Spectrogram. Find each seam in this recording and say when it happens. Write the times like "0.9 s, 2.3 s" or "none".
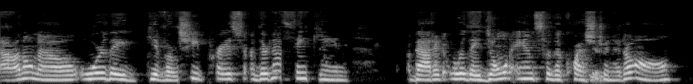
1.8 s, 2.8 s

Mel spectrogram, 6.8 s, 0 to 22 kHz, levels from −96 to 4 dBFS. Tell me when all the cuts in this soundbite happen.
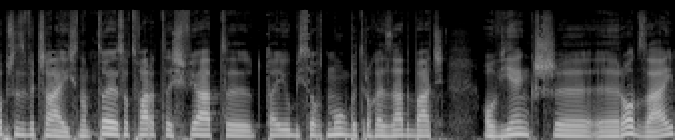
none

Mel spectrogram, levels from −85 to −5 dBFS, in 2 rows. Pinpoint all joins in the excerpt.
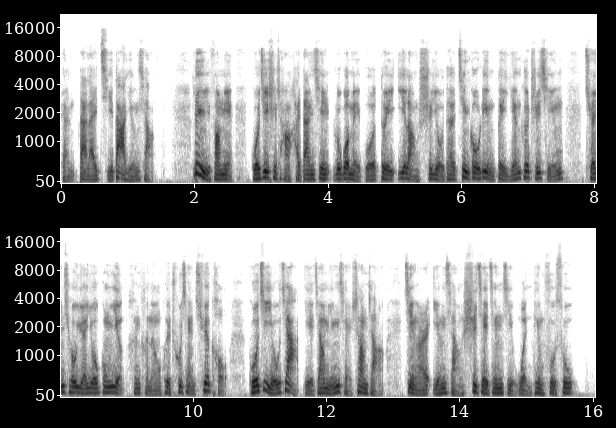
none

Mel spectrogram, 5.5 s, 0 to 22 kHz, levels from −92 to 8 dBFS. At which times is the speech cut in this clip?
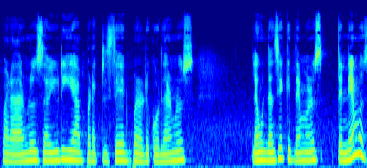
none

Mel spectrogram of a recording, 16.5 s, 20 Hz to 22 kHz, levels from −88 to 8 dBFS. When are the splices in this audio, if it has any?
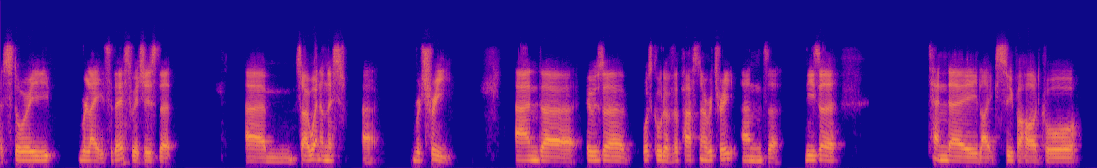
7.1 s

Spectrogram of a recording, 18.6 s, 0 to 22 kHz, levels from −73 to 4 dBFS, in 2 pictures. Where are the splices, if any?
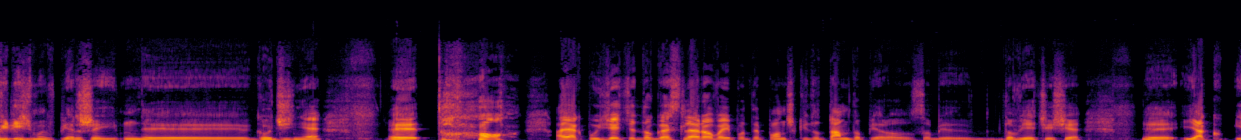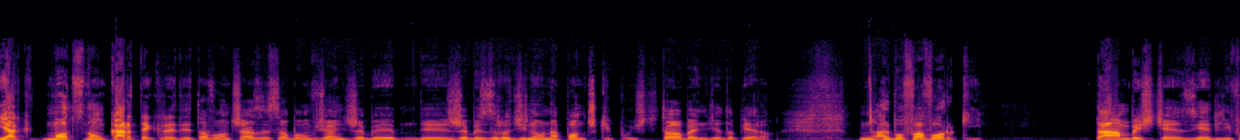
none

